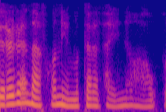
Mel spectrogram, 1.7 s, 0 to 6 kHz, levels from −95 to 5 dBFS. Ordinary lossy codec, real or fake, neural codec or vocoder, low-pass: none; fake; codec, 16 kHz in and 24 kHz out, 0.6 kbps, FocalCodec, streaming, 4096 codes; 5.4 kHz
